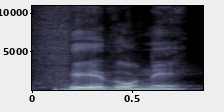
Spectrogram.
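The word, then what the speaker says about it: ἡδονή: encima de la vocal si no estuviera el espíritu áspero Entonces esto pronunciamos edoné pero este signo me está diciendo que hay que aspirar la vocal por lo tanto pronunciamos hedon ya el espíritu áspero vale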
